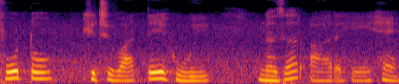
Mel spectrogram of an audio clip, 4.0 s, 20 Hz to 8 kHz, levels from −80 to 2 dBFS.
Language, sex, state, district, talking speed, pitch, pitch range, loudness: Hindi, female, Madhya Pradesh, Katni, 105 wpm, 170 Hz, 155-220 Hz, -16 LUFS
